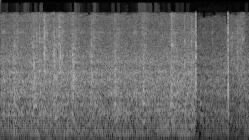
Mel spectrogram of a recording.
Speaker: You hear that rhythmic kind of clunking sound? That's mostly on this one a slipping belt, but a little bit of it is the gear.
